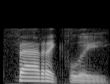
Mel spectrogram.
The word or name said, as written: phatically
